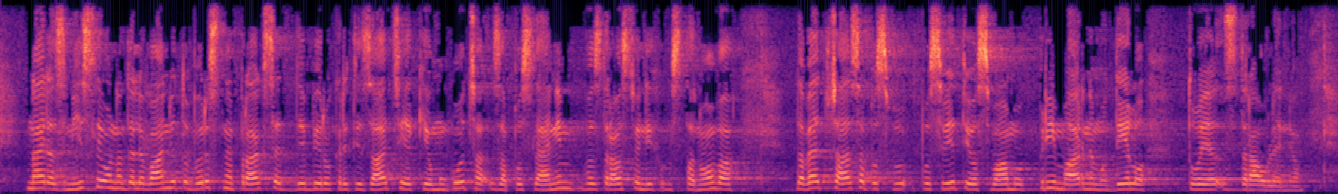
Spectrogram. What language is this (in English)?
Slovenian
